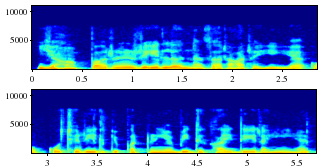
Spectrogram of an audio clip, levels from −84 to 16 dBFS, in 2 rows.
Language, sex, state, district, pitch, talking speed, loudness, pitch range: Hindi, female, Jharkhand, Jamtara, 180 Hz, 170 wpm, -16 LUFS, 175-195 Hz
